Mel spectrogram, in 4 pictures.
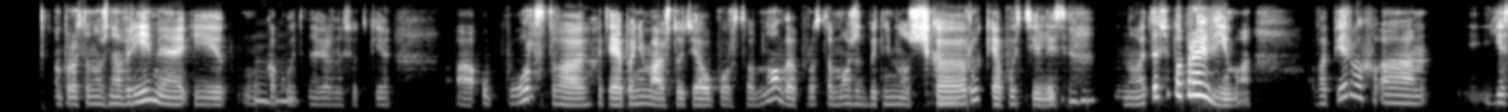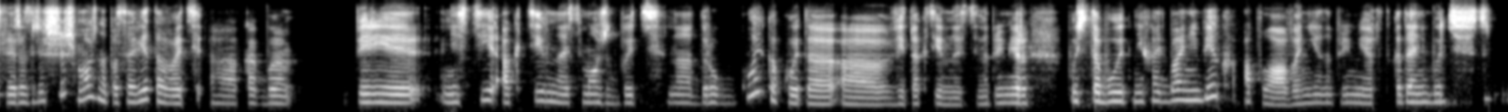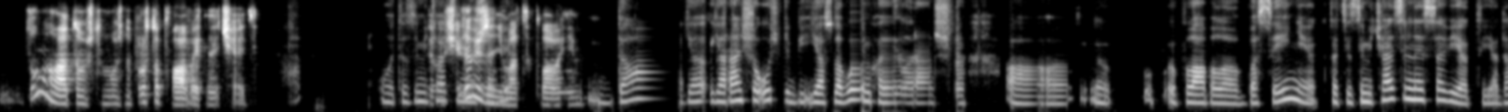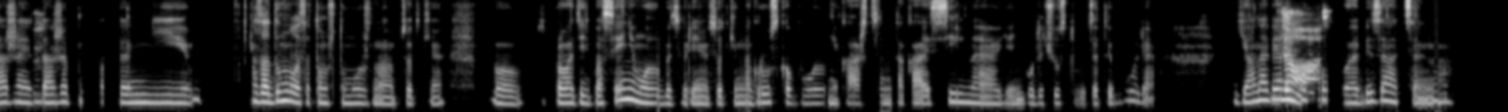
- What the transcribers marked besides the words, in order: tapping; other background noise
- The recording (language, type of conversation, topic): Russian, advice, Как постоянная боль или травма мешает вам регулярно заниматься спортом?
